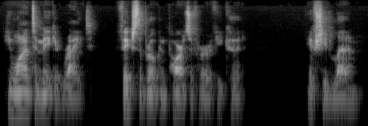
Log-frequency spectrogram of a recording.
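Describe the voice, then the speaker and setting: Low voiced guy narrating a story, dramatic audiobook style. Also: moderate pace. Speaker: author reading own novel aloud.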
